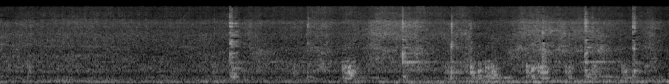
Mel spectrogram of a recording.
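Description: Flat bean seeds frying in a spiced masala in a kadai, sizzling steadily, as a metal spatula stirs them. From about two seconds in, the spatula repeatedly scrapes and clicks against the pan.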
